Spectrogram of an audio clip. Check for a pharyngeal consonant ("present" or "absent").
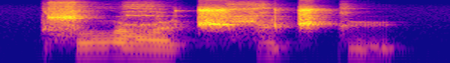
present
